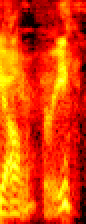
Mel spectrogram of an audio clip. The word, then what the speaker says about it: Geoffrey: It's not spelled with a J, it's spelled Geo. yeah, So it's which Jeffrey. I know it's Jeffrey. I just, why is that O there? Geoffrey. Why is there an O there?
